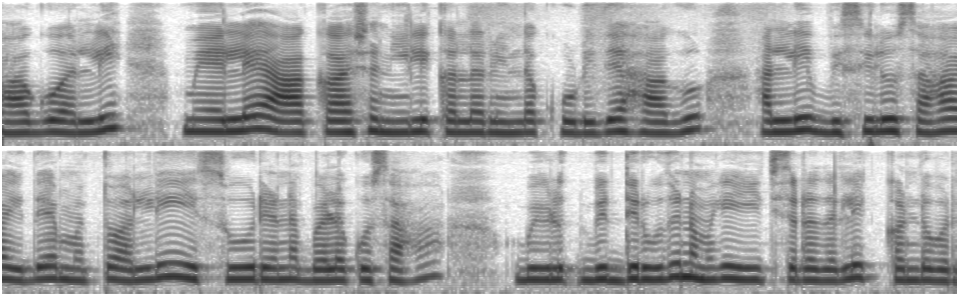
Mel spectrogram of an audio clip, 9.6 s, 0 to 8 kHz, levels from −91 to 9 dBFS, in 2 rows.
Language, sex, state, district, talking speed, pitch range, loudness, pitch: Kannada, female, Karnataka, Raichur, 125 wpm, 195-215 Hz, -17 LUFS, 205 Hz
